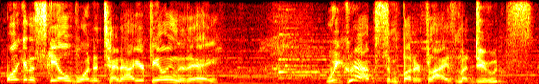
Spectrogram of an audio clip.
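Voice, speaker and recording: Male streamer, high voice, very animated intonation, friendly casual chat, gameplay livestream. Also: moderate pace. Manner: friendly, chatty, greets viewers by name. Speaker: game streamer. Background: music.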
